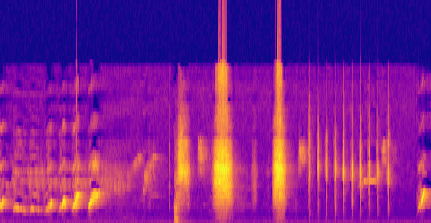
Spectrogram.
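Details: Greater green leafbird, called cucak ijo, gives rising slurred whistles, loud harsh rasps and a fast high ticking run, over a low background hum with faint voices.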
